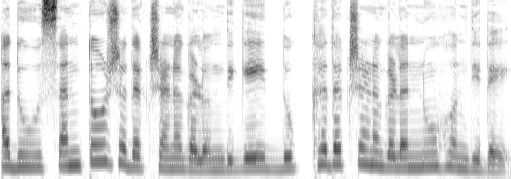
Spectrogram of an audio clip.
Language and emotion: Kannada, neutral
